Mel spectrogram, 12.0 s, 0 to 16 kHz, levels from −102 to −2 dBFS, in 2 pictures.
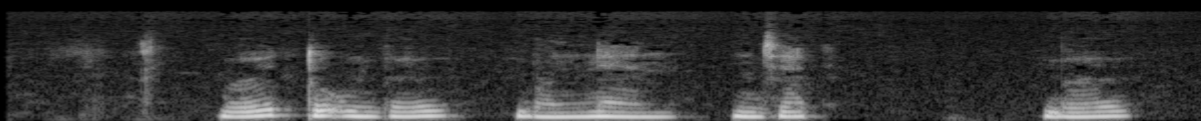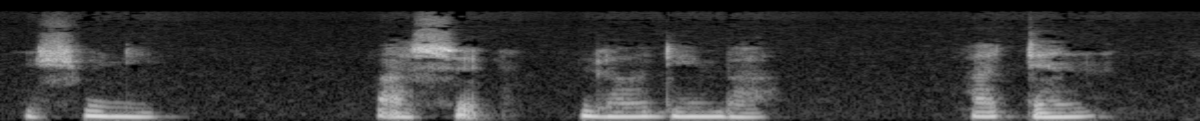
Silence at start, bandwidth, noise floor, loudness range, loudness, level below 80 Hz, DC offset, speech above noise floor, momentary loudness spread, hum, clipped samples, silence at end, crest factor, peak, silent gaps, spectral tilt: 0.7 s; 10.5 kHz; -69 dBFS; 4 LU; -25 LUFS; -64 dBFS; under 0.1%; 45 dB; 16 LU; none; under 0.1%; 0.55 s; 18 dB; -8 dBFS; none; -6.5 dB/octave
